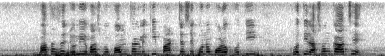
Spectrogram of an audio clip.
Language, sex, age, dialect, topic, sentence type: Bengali, female, 25-30, Jharkhandi, agriculture, question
